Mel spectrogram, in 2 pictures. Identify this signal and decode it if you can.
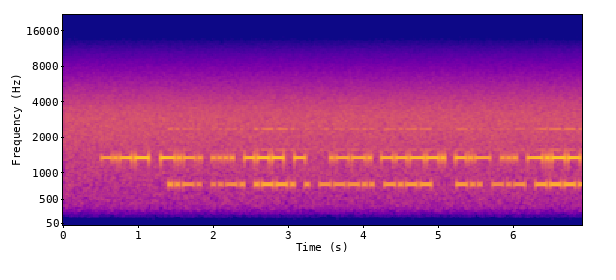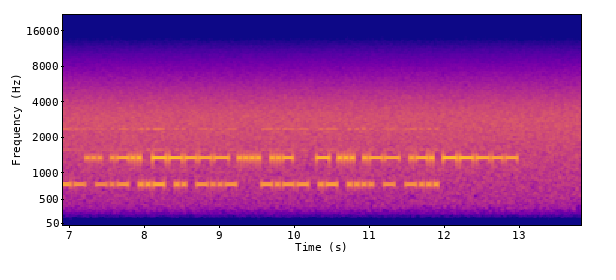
Morse code, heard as two keyed tones, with radio static and fading. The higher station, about 29 wpm, 1340 Hz: YCHOT P9KSY SL0HU TSWR0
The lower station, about 25 wpm, 780 Hz: FFPE8Y DK0KUIX YAHTB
